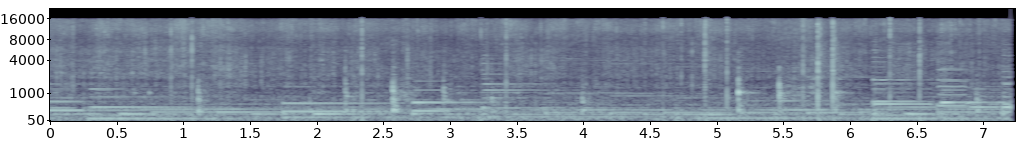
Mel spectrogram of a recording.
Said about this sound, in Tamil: இதை நல்லா முதல்ல வதக்கிக்கோங்க.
